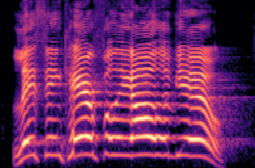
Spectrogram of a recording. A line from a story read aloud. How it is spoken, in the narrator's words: Peter shouted to the crowd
